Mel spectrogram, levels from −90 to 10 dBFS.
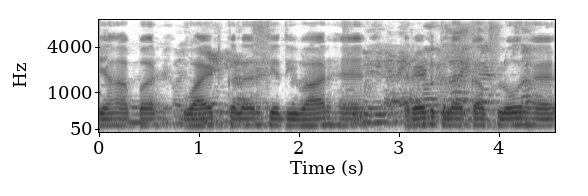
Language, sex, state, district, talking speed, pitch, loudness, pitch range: Hindi, male, Chandigarh, Chandigarh, 160 wpm, 125 Hz, -16 LUFS, 125-130 Hz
